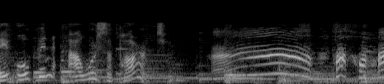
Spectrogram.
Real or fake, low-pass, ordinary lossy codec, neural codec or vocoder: real; 7.2 kHz; Opus, 16 kbps; none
